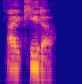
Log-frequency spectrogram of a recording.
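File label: "aikido" US English; pronunciations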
